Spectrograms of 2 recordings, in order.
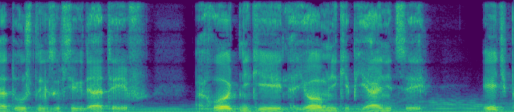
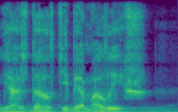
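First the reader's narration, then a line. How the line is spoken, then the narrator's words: Barely audible whisper. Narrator (Russian): еле слышно прошептал Трувор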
